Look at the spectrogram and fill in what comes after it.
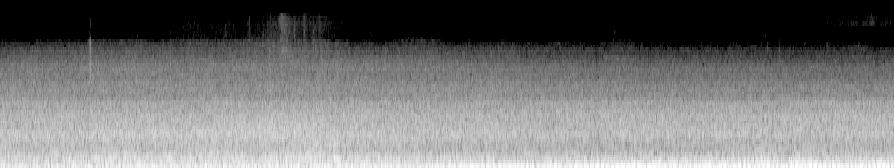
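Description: Diesel locomotives leading a BNSF coal train approaching, a low engine rumble under a broad noise that grows steadily louder as the train nears.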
